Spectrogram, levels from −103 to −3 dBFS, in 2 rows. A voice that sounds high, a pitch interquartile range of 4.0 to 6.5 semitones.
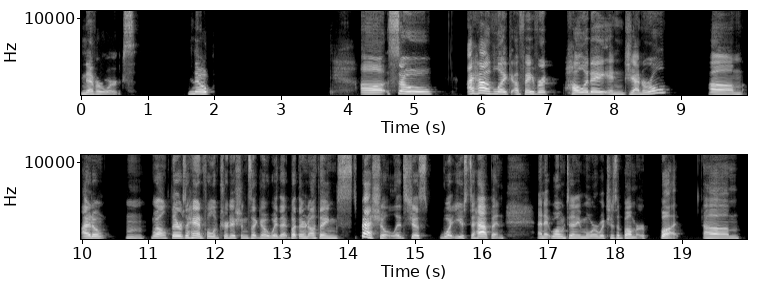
Yes: high, 205 Hz; average, 4.9 semitones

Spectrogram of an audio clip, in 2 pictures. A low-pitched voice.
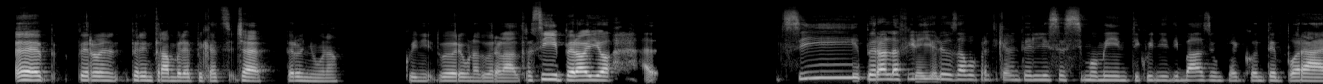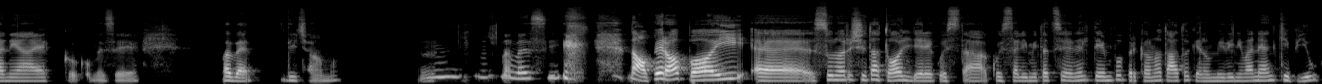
No: medium, 185 Hz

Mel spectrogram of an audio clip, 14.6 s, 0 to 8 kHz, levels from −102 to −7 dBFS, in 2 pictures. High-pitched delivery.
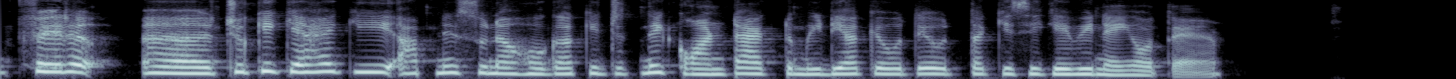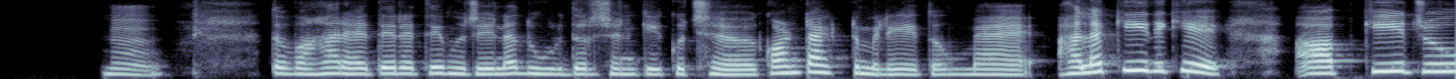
Yes: high, 220 Hz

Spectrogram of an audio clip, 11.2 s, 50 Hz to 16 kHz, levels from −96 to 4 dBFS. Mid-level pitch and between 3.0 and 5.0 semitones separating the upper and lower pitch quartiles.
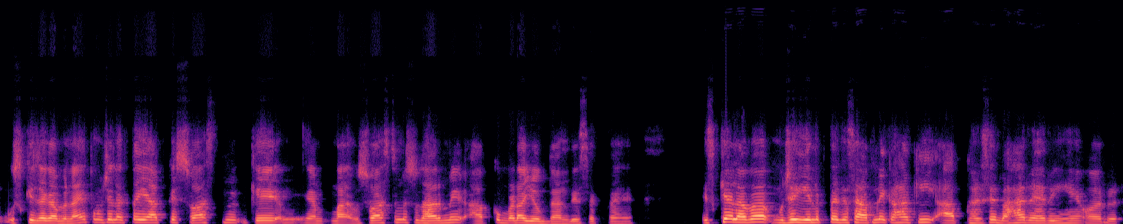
Yes: medium, 175 Hz; average, 3.6 semitones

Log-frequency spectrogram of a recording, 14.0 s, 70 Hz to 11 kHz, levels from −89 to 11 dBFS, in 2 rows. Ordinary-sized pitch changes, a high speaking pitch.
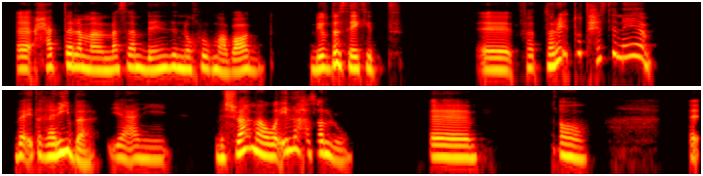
Yes: average, 3.3 semitones; high, 205 Hz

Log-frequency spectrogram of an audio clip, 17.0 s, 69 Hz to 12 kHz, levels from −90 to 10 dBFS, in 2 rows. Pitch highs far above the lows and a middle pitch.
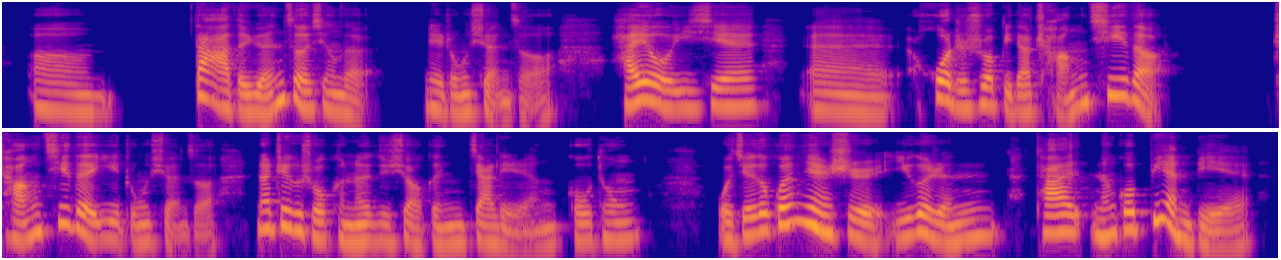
Yes: wide, 6.2 semitones; medium, 155 Hz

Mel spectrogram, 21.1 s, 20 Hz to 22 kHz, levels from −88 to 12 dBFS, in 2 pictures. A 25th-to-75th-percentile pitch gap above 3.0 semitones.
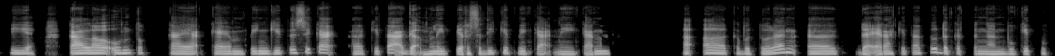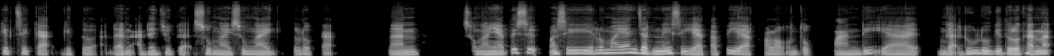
Yes: average, 3.5 semitones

